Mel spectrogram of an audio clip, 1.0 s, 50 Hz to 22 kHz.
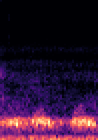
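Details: Fetal heartbeat at 18 weeks of pregnancy on a handheld home fetal Doppler with gel on the belly: fast, rhythmic whooshing pulses.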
